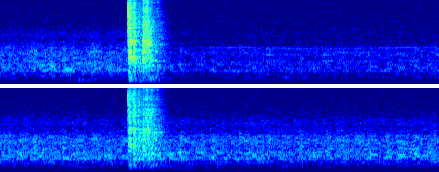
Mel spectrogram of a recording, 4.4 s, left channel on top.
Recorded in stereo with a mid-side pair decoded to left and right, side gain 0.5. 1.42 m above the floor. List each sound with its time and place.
1.3 s a camera shutter: 45° left, 6 m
